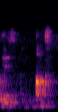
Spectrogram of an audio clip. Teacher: There's TH fronting, so with, and month, which is something that London would do.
